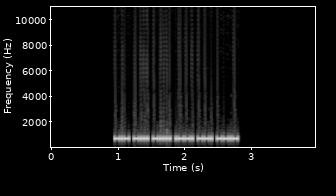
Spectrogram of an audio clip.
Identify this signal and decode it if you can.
Morse code, heard as a keyed tone, about 52 wpm, 700 Hz. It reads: KB6PGQ
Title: USA Call Signs - 6 Characters - 6x Character Spacing - 50wpm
